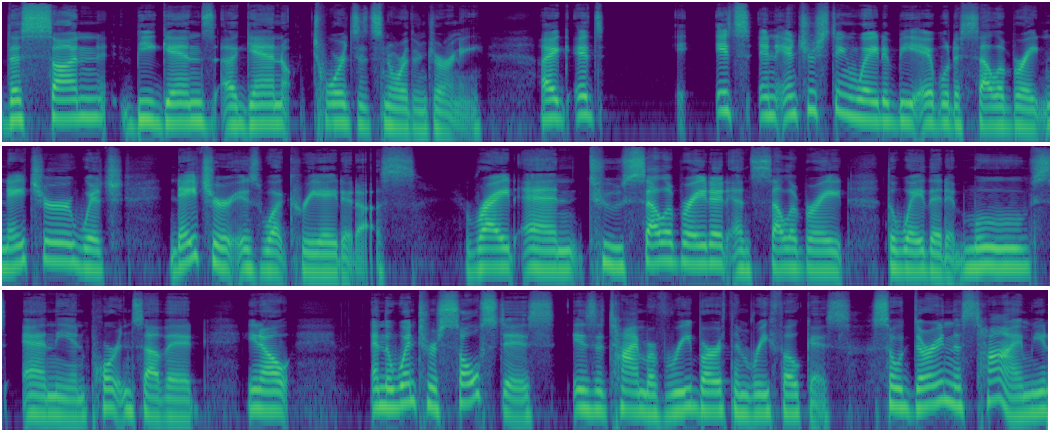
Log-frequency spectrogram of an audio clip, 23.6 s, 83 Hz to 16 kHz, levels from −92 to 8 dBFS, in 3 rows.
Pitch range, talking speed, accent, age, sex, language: 145-185 Hz, 155 wpm, American, 30-49, female, English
